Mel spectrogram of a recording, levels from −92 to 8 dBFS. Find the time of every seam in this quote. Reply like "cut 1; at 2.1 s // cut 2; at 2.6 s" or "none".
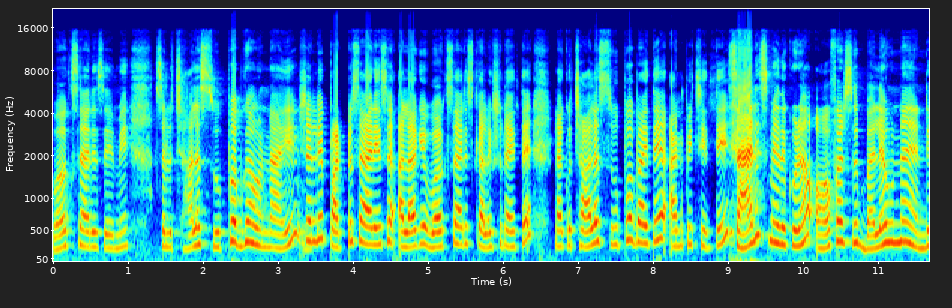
cut 1; at 3.3 s // cut 2; at 9.1 s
